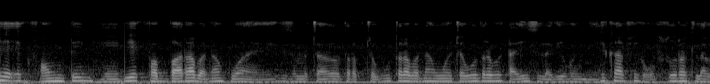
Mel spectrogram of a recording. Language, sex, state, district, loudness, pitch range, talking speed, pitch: Hindi, male, Jharkhand, Jamtara, -35 LUFS, 125-145 Hz, 230 wpm, 135 Hz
